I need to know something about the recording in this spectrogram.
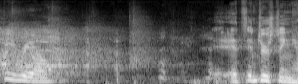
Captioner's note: audience laughs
